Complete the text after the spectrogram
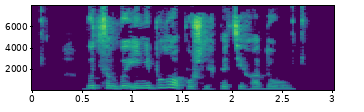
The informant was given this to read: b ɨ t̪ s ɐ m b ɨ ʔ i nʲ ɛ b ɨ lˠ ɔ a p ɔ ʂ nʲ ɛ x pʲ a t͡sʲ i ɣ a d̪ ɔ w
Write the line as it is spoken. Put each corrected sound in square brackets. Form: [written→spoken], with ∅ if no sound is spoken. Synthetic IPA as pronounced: b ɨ t̪ s ɐ m b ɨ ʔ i nʲ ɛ b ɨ lˠ ɔ a p ɔ ʂ nʲ [ɛ→i] x pʲ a t͡sʲ i ɣ a d̪ ɔ w

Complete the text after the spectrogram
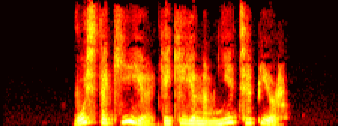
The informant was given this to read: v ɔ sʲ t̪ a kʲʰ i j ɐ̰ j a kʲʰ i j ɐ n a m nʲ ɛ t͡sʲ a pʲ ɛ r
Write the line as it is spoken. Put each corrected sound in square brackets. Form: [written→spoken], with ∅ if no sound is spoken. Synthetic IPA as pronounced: v ɔ sʲ t̪ a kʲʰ i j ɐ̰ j a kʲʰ i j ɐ n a m nʲ ɛ t͡sʲ a pʲ ɛ r

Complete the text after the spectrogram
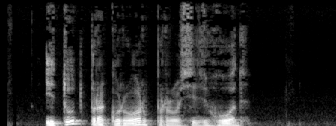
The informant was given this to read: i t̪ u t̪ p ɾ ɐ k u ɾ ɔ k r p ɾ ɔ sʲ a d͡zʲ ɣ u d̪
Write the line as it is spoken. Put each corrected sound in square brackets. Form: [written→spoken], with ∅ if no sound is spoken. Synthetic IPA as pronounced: i t̪ u t̪ p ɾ ɐ k u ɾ ɔ [k→∅] r p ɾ ɔ sʲ [a→i] d͡zʲ ɣ [u→ɔ] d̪

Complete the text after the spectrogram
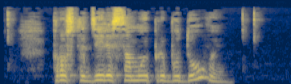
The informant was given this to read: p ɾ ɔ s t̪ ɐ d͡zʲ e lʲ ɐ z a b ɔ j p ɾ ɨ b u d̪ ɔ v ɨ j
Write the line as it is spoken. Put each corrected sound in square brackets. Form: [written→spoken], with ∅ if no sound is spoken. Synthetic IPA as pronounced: p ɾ ɔ s t̪ ɐ d͡zʲ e lʲ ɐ [z→s] a [b→m] ɔ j p ɾ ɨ b u d̪ ɔ v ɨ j

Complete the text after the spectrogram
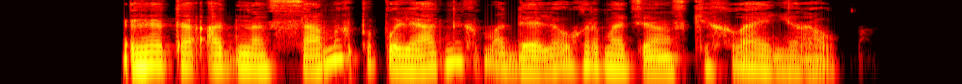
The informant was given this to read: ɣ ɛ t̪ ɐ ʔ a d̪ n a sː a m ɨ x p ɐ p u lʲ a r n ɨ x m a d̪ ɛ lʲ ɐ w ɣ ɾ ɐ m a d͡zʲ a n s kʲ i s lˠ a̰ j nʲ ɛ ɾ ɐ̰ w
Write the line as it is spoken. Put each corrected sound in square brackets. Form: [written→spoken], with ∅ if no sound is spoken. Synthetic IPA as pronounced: ɣ ɛ t̪ ɐ ʔ a d̪ n a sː a m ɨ x p ɐ p u lʲ a r n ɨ x m a d̪ ɛ lʲ ɐ w ɣ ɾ ɐ m a d͡zʲ a n s kʲ i [s→x] lˠ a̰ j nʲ ɛ ɾ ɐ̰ w

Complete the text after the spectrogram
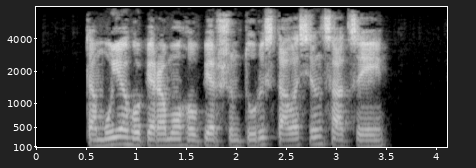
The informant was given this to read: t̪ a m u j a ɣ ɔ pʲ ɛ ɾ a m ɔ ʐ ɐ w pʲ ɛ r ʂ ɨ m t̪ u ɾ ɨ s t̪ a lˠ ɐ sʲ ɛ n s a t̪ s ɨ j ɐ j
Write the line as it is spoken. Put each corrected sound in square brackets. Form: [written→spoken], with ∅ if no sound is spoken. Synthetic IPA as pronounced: t̪ a m u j a ɣ ɔ pʲ ɛ ɾ a m ɔ [ʐ→ɣ] ɐ w pʲ ɛ r ʂ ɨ m t̪ u ɾ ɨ s t̪ a lˠ ɐ sʲ ɛ n s a t̪ s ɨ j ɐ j

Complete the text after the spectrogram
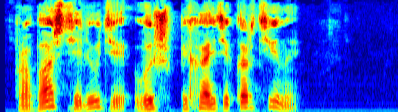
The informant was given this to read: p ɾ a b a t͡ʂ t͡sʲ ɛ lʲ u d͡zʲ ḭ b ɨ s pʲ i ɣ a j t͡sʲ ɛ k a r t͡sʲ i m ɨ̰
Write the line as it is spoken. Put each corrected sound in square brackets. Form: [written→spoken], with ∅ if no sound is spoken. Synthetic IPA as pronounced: p ɾ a b a t͡ʂ t͡sʲ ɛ lʲ u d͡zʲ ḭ [b→v] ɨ [s→ʂ] pʲ i [ɣ→x] a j t͡sʲ ɛ k a r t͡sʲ i [m→n] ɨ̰

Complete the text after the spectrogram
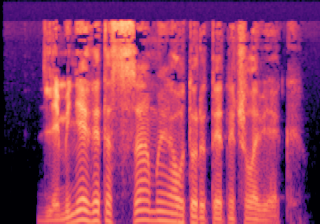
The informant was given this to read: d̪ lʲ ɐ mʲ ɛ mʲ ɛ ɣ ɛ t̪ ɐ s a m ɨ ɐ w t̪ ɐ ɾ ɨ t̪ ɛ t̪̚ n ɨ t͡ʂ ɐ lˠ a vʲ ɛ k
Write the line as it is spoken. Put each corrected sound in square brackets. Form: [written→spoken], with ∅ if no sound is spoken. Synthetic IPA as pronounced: d̪ lʲ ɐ mʲ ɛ [mʲ→nʲ] ɛ ɣ ɛ t̪ ɐ s a m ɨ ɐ w t̪ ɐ ɾ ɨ t̪ ɛ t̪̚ n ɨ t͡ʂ ɐ lˠ a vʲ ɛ k

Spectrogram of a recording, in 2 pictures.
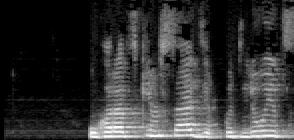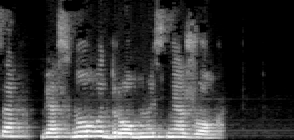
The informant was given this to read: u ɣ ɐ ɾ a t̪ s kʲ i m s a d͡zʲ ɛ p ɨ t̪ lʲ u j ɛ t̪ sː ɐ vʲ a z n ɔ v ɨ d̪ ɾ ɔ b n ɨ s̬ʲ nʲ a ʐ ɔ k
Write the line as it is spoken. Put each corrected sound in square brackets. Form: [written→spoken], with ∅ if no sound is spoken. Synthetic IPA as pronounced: u ɣ ɐ ɾ a t̪ s kʲ i m s a d͡zʲ ɛ p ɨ t̪ lʲ u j ɛ t̪ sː ɐ vʲ a [z→s] n ɔ v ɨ d̪ ɾ ɔ b n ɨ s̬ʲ nʲ a ʐ ɔ k

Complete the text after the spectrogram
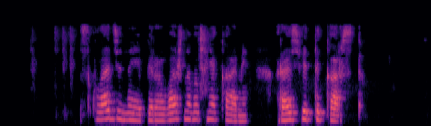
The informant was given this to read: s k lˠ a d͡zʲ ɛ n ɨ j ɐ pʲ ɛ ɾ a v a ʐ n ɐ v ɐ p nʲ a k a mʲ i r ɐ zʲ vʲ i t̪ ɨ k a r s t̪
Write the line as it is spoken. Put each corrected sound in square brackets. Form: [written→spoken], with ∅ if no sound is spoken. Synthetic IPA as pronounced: s k lˠ a d͡zʲ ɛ n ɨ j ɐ pʲ ɛ ɾ a v a ʐ n ɐ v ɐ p nʲ a k a mʲ i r [ɐ→a] zʲ vʲ i t̪ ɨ k a r s t̪

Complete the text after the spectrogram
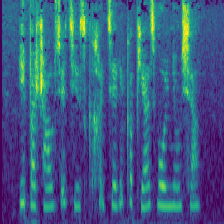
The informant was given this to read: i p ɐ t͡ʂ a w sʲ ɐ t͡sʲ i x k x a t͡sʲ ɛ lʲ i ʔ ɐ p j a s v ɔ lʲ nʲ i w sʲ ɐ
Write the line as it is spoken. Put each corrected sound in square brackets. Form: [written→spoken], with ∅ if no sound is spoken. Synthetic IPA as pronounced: i p [ɐ→a] t͡ʂ a w sʲ ɐ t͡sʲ i [x→s] k x a t͡sʲ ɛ lʲ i [ʔ→k] ɐ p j a [s→z] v ɔ lʲ nʲ i w sʲ ɐ

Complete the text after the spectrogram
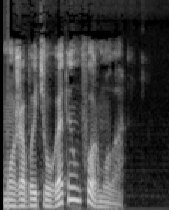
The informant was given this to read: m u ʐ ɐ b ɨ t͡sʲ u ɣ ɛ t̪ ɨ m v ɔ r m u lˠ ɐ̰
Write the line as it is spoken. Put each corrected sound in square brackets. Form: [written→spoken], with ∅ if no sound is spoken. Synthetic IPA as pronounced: m [u→ɔ] ʐ ɐ b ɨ t͡sʲ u ɣ ɛ t̪ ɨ m [v→f] ɔ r m u lˠ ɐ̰

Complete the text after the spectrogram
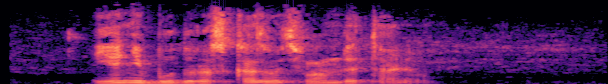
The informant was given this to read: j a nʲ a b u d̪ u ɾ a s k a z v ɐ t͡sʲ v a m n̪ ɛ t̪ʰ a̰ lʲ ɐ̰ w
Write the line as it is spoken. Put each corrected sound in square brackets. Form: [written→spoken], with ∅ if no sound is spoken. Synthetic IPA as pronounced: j a nʲ [a→ɛ] b u d̪ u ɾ a s k a z v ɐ t͡sʲ v a m [n̪→d̪] ɛ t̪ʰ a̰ lʲ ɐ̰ w

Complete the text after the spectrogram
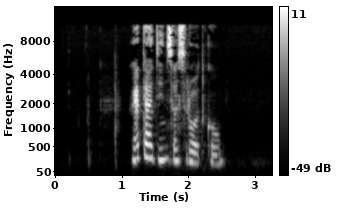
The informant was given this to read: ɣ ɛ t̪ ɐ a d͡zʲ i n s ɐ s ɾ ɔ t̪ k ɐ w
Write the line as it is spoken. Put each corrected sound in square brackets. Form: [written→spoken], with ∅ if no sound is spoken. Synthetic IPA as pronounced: ɣ ɛ t̪ ɐ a d͡zʲ i n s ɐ s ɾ ɔ t̪ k ɐ w

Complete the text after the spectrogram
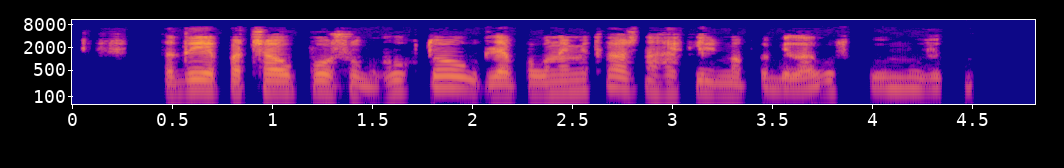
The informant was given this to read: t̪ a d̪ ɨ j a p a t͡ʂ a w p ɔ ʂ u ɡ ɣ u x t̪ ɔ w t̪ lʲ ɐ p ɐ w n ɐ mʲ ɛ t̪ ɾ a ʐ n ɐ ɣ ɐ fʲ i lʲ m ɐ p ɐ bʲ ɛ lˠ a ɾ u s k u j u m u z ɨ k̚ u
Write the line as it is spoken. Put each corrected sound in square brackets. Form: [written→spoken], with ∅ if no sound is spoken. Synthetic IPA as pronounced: t̪ a d̪ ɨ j a p a t͡ʂ a w p ɔ ʂ u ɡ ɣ u x t̪ ɔ w [t̪→d̪] lʲ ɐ p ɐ w n ɐ mʲ ɛ t̪ ɾ a ʐ n ɐ ɣ ɐ fʲ i lʲ m ɐ p ɐ bʲ ɛ lˠ a ɾ u s k u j u m u z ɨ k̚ u

